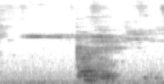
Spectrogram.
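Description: A person's voice: one short utterance about a second in, over a quiet room with a faint steady high tone.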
